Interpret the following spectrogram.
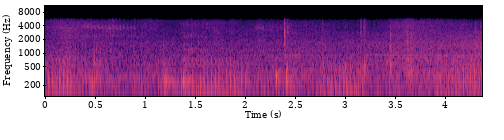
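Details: Contented cat purring close up, a dense buzzing rumble that barely pauses, broken only by small ticks and rustles of movement.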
